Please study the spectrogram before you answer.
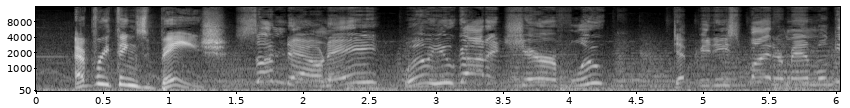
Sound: awful Southern accent

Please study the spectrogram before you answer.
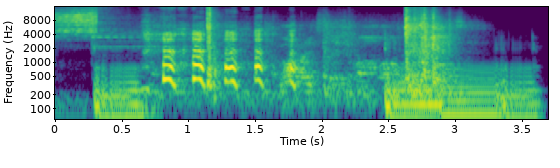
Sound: laughing

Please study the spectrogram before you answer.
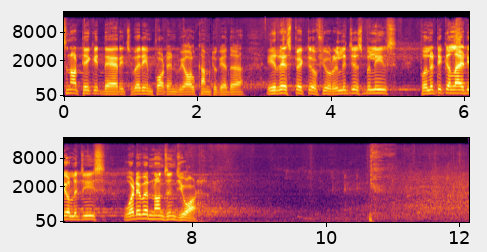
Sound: laughter/Applause

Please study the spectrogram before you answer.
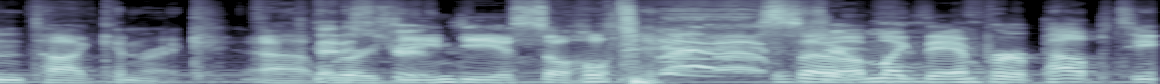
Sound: laughs

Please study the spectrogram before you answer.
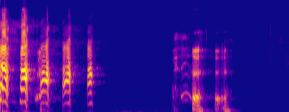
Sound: laughs

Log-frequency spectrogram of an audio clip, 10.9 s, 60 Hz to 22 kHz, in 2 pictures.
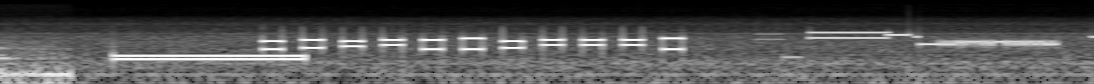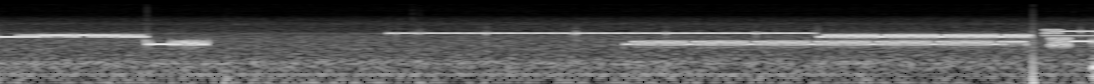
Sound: unmistakable sound of 56k internet login

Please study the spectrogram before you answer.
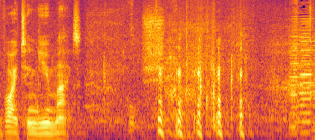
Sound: Larry chuckling

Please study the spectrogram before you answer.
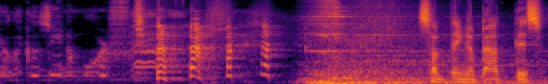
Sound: laughing

